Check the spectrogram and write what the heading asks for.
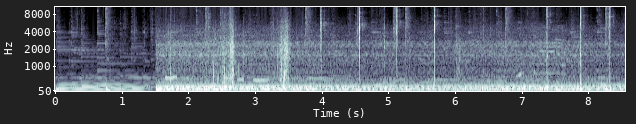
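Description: Sledgehammer blows driving the double steel spike of an electric-netting fence post into hard gravel ground: a series of sharp knocks, a bit under two a second. Background music plays for the first second and a half, then a steady engine drone comes in under the knocks.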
